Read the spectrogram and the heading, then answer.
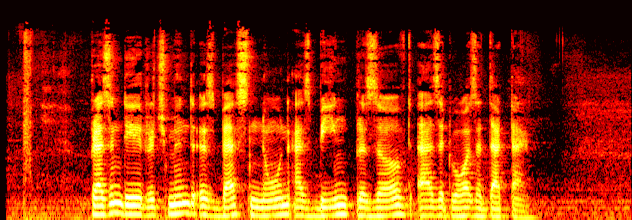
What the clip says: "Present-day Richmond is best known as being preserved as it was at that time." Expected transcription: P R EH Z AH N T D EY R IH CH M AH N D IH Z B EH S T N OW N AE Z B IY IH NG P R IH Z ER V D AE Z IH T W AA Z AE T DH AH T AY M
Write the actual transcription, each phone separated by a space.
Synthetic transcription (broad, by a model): P R EH Z AH N T D EY R IH CH M AH N D IH Z B EH S T N OW N AE Z B IY IH NG P R IH Z ER V D AE Z IH T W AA Z AE T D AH T AY M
